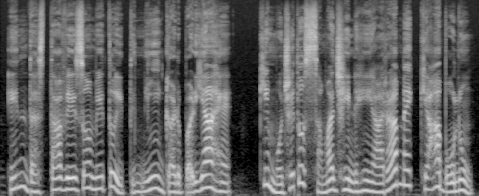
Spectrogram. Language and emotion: Hindi, disgusted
